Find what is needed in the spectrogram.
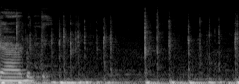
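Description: Typing on a computer keyboard: a brisk, uneven run of key clicks.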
